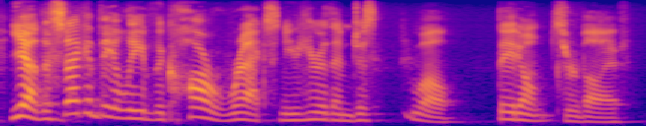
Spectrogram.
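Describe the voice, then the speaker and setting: A man with a lively, swooping delivery gives casual commentary as a show's creator. He jokes and playfully boasts with the others. The recording is slightly muffled. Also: a little high, moderate pace. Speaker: show creator giving DVD commentary. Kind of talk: casual group commentary chat.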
